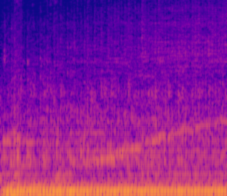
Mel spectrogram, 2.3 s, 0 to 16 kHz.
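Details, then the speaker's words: Mitsubishi L200 turbo diesel just started after fitting a new variable geometry turbo solenoid, done to chase overboost and a vacuum leak. A faint whistle rises through the exhaust over a steady idle, showing the turbo geometry is working. Normal turbo whistle. "we'll know actually if the geometry is working because we'll hear the turbo whistle through the exhaust if it is"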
